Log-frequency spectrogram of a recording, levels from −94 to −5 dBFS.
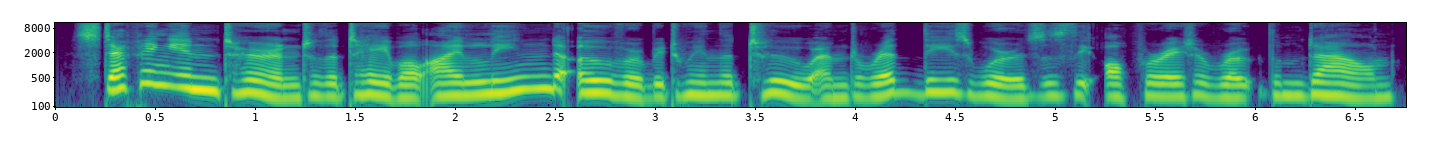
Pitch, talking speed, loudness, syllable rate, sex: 190 Hz, 195 wpm, -19 LUFS, 4.9 syllables/s, female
